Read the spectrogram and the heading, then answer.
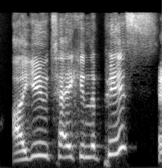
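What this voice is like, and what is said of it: Put-on Australian accent. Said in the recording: “That was a really great Australian accent you just did there”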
